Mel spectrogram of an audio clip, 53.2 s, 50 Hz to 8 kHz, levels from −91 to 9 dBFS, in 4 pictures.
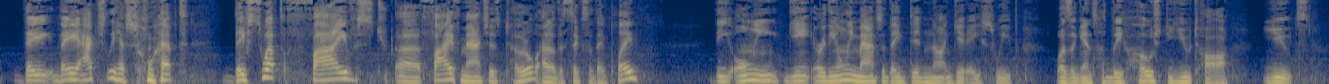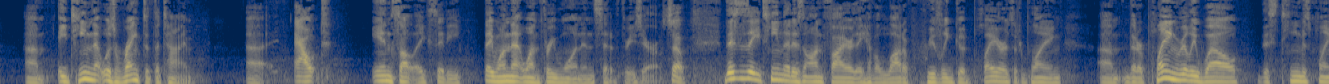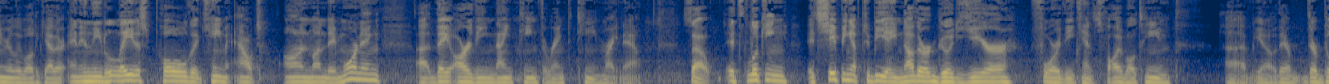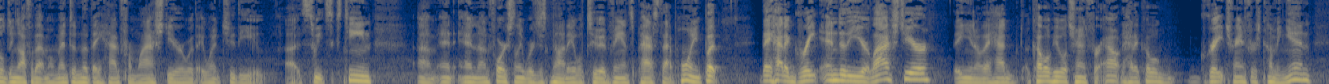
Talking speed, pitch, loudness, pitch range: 225 wpm, 110 Hz, -25 LUFS, 100-130 Hz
